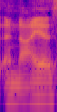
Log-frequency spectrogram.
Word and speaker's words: Ainias: How do you pronounce the first name of? It is Ainias Smith.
